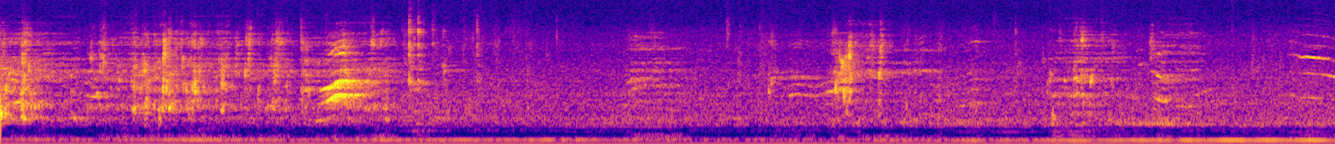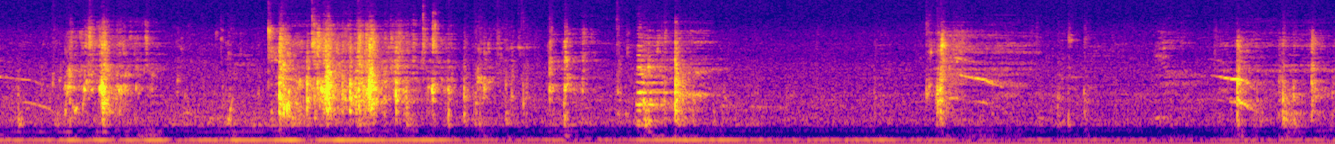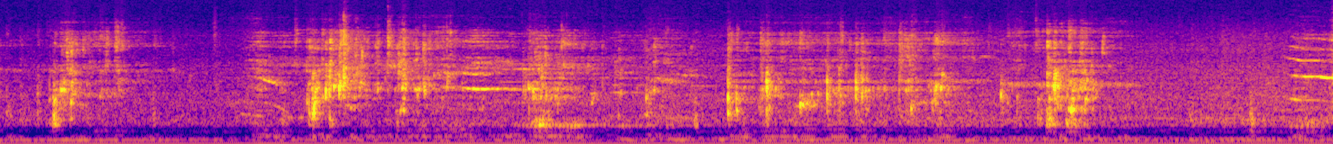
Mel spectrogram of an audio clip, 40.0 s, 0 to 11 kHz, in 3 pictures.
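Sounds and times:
water splashing in plastic tub: 0.0 - 11.7, 12.4 - 20.7, 21.8 - 24.7, 25.4 - 40.0.

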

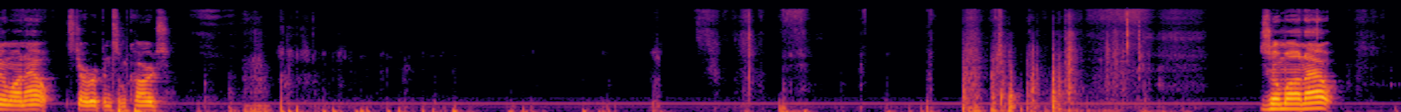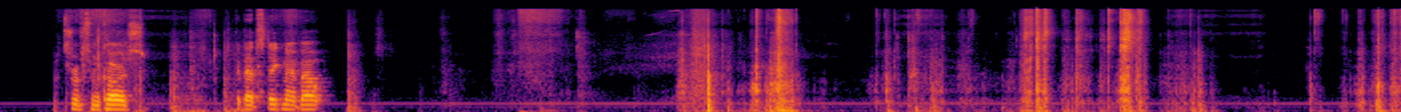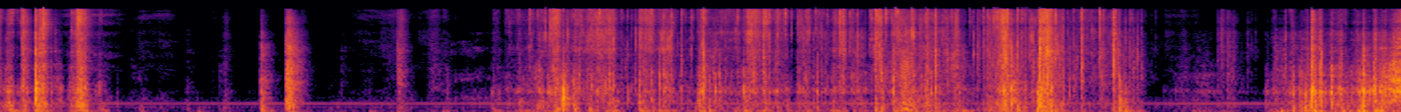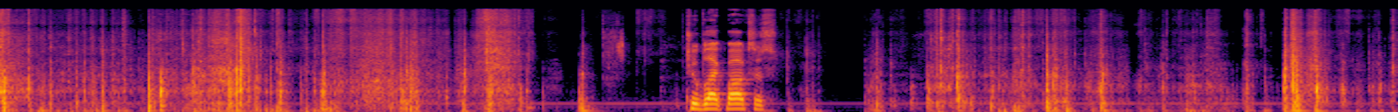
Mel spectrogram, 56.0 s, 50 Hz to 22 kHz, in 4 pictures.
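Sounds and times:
plastic shrink-wrap tearing: 33.1 - 39.5.

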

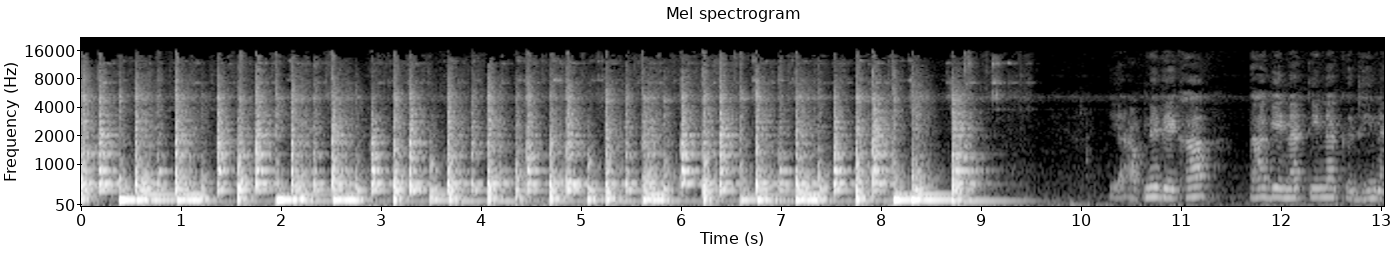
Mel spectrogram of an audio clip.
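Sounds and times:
hand drum fast rhythm: 0.0 - 9.0.

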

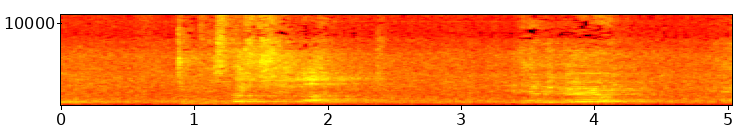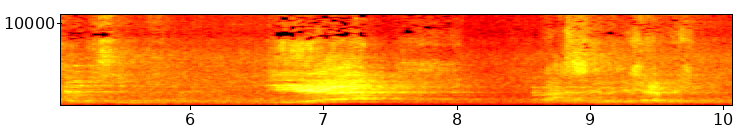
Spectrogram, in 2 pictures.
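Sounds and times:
man's strained cry of effort: 6.6 - 8.2.

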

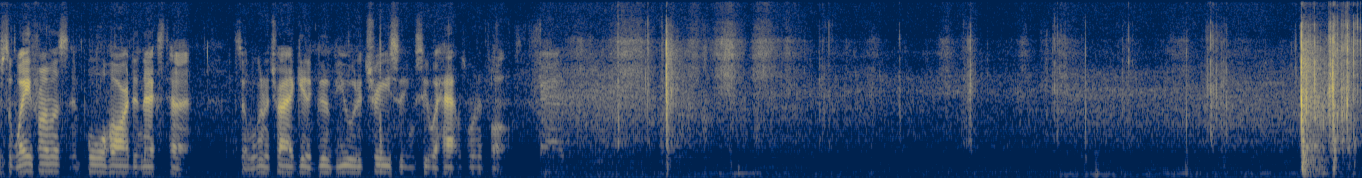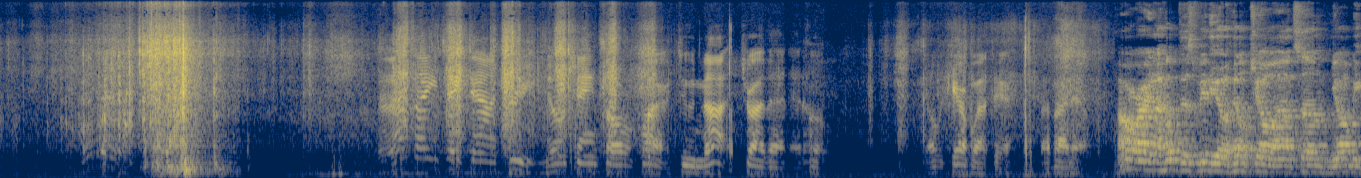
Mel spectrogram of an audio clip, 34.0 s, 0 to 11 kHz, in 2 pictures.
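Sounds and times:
wood cracking: 7.6 - 8.7, 13.0 - 25.5
tree trunk hitting the ground: 8.1 - 8.6, 16.1 - 20.3
wood snapping and splintering: 16.1 - 21.0.

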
